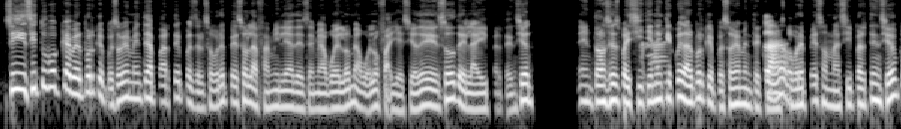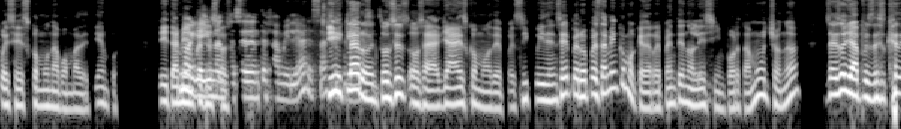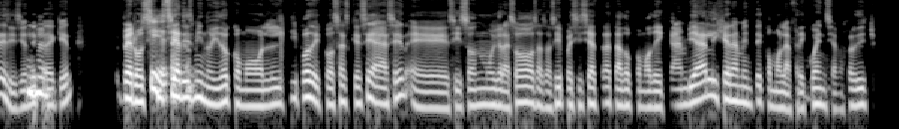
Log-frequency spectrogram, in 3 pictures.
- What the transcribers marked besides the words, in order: tapping; other background noise; laughing while speaking: "ca"
- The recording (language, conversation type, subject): Spanish, podcast, ¿Qué papel tienen las tradiciones en tus comidas?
